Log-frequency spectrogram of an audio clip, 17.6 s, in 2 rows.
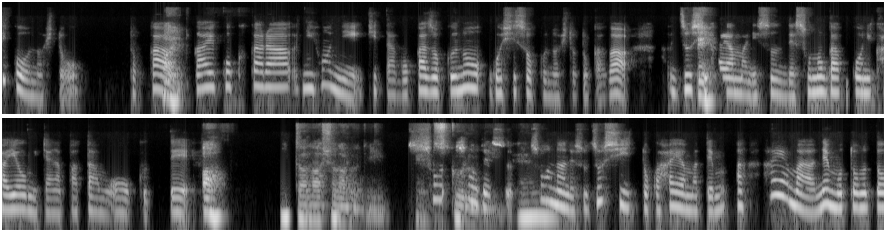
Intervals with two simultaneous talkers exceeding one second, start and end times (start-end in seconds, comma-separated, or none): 12.9-14.4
